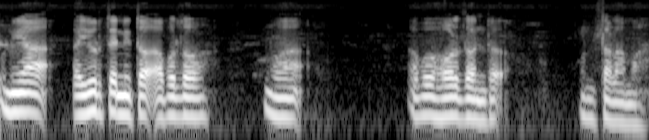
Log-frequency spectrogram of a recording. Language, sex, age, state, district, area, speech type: Santali, male, 60+, West Bengal, Purba Bardhaman, rural, spontaneous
